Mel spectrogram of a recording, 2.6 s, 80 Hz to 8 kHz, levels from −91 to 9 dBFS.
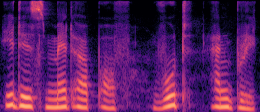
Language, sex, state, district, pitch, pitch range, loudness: English, female, Arunachal Pradesh, Lower Dibang Valley, 215 Hz, 200-230 Hz, -16 LUFS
